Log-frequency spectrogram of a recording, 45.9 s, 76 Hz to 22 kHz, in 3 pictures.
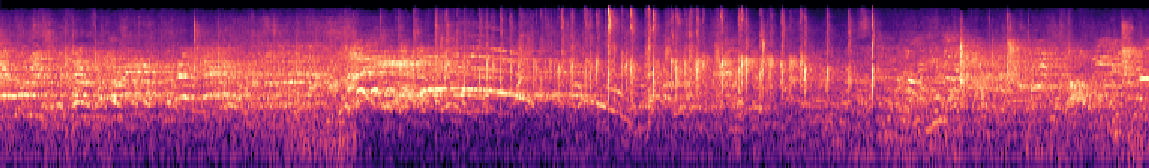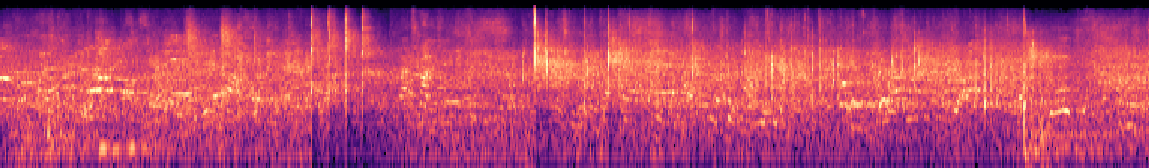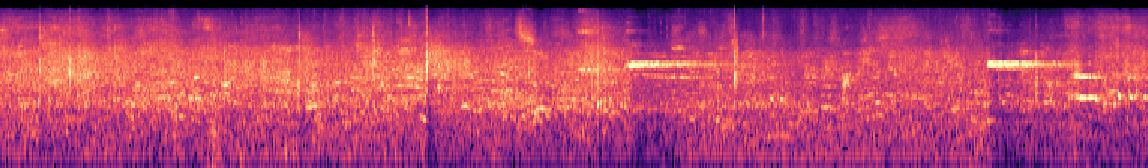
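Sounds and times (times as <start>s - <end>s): players and spectators chattering: 0.0s - 45.9s
referee's whistle: 39.0s - 39.8s, 43.8s - 44.8s.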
